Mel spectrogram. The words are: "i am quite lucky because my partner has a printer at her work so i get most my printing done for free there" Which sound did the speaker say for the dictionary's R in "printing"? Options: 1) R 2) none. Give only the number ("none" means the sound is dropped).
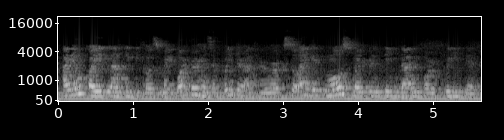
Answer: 1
